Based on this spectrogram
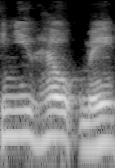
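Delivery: put-on high-pitched, small little child voice. Voicing a rain-soaked tabaxi child at the door: tabaxi child voice. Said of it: "a tabaxi child ... walks up to you and says".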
